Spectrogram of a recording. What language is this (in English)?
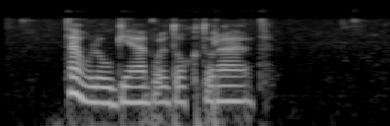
Hungarian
